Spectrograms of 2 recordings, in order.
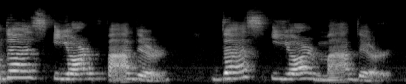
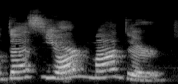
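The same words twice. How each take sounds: First: "your father" and "your mother" drawn out slowly; very slow contrasting phrases. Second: Slow model phrase. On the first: Teacher contrasting "your father" and "your mother" very slowly. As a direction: stretch each phrase so students hear it. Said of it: "Então". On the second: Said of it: "agora eu falo". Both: Shown as a demonstration.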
